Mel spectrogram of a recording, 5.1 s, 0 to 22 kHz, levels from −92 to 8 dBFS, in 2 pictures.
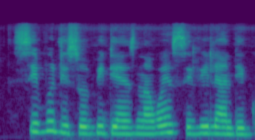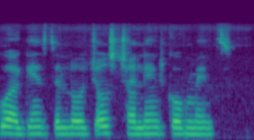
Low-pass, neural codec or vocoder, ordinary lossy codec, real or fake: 10.8 kHz; vocoder, 24 kHz, 100 mel bands, Vocos; none; fake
